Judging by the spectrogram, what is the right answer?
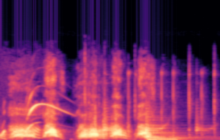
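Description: Chusaka, a cartoon dog, lets out a run of sharp, excited barks and yips in quick bursts, ending in a brief musical flourish, loud and close.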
